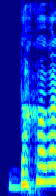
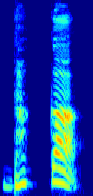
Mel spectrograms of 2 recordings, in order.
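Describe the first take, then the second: First: धक्का का as dha-ka-kaa; full-letter misreading. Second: धक्का as dhak-kaa; half-letter pronunciation. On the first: Teacher rejects this reading, धक्का का with full क. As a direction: sound each क fully in धक्का का. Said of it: "नहीं". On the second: Teacher shows the right reading, धक्का with half क. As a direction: hold the doubled क in धक्का. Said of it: "कैसे पढ़ेंगे". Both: Shown as a demonstration.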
